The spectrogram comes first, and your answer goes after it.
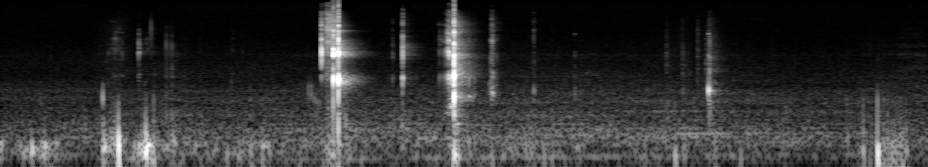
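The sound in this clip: Crinkling and tearing of a snack bag being opened, with a couple of loud, sharp rustling bursts among quieter clicks and scattered rustles, and no talking.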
